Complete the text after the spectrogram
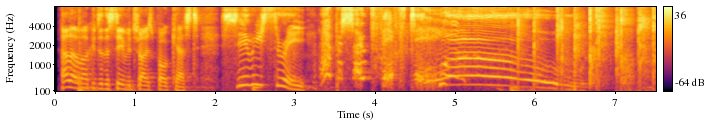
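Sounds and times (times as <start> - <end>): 
speech: 0.1 - 6.5
two-finger clap: 5.7 - 7.5.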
